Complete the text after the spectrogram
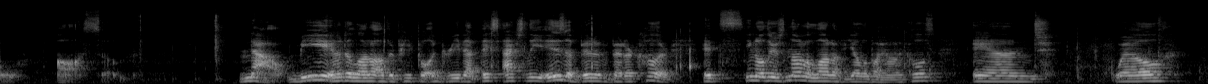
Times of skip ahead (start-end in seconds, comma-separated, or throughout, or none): none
